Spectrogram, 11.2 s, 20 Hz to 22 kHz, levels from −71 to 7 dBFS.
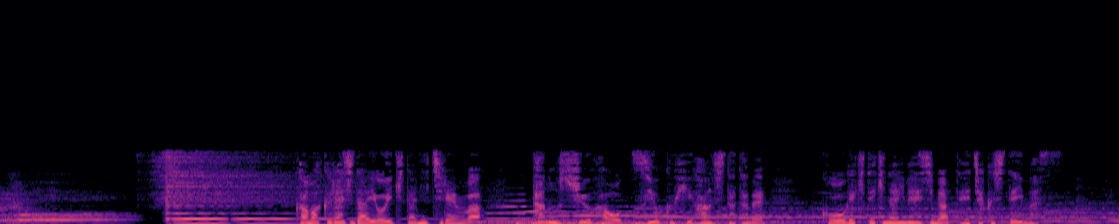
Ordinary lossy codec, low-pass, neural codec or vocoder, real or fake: none; 7.2 kHz; none; real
